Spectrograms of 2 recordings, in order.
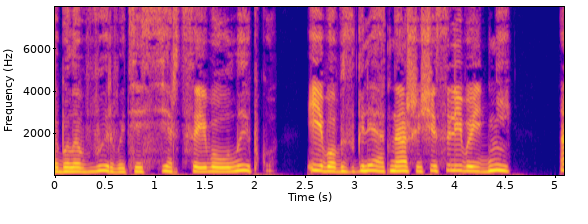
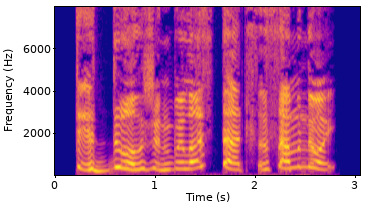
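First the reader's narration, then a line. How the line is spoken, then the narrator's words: Sobbing accusation. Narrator (Russian): Обвиняла сквозь рыдание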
